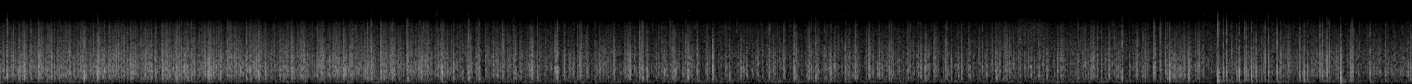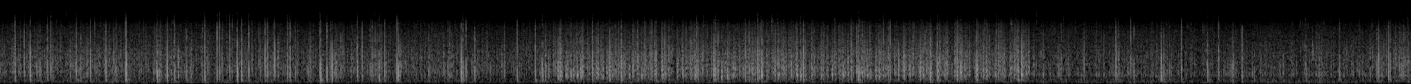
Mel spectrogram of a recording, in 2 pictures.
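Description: Heavy rain falling on a tarp shelter and the forest floor, a dense hiss of drops. It goes softer for a stretch in the middle and again near the end.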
